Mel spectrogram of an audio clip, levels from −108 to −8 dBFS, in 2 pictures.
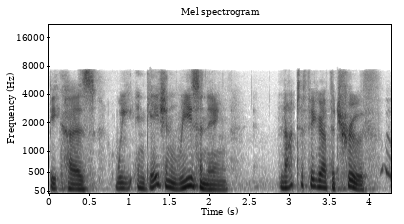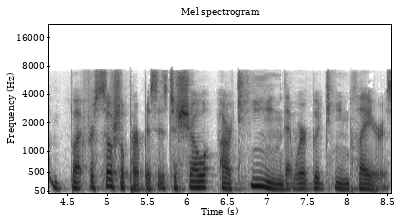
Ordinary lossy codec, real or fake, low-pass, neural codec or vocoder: AAC, 32 kbps; fake; 7.2 kHz; codec, 16 kHz, 6 kbps, DAC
